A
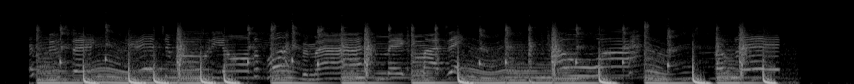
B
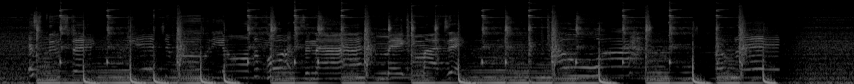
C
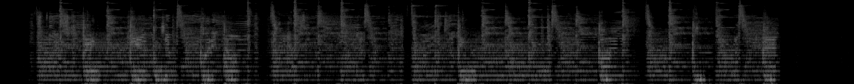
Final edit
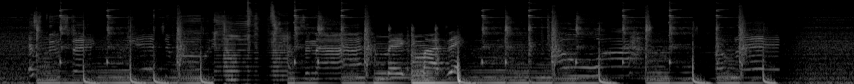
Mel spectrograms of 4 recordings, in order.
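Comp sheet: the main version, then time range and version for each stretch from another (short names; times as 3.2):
B
2.14–2.88 from C
3.74–4.6 from A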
